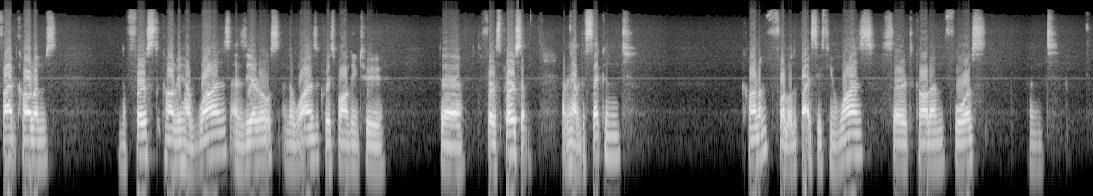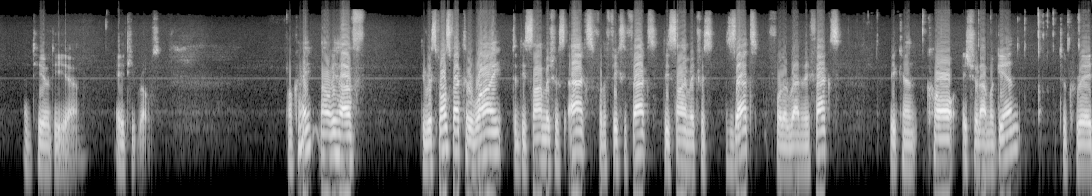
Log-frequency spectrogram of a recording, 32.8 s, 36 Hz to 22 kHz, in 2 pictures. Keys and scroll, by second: 29.9 typing, 31.0-32.7 typing.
